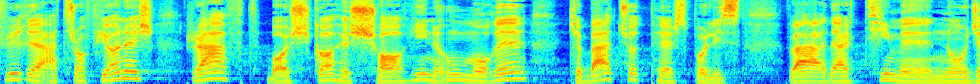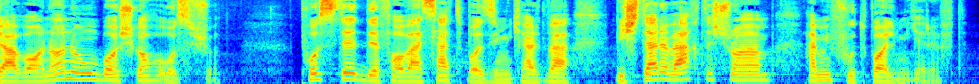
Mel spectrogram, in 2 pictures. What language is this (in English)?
Persian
